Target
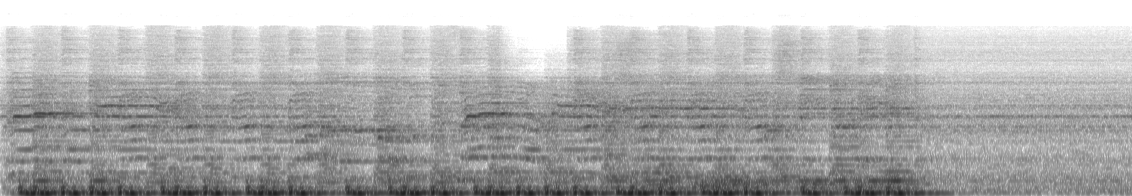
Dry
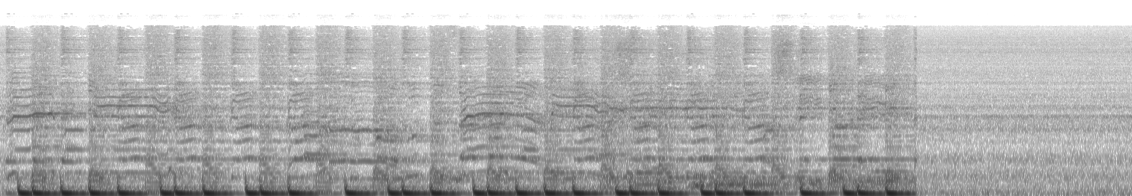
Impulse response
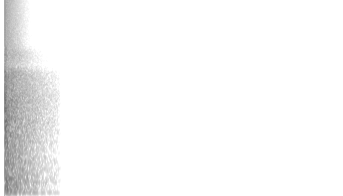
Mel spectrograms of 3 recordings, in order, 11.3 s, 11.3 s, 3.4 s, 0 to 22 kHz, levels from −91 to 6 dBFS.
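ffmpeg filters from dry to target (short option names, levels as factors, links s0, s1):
-filter_complex "[0:a]asettb=1/sr,asplit=3[s0][s1][s2];[s0]atrim=end=4.994[s3];[s1]atrim=start=4.99:end=5.67,asetpts=PTS-STARTPTS,afade=t=in:d=0.004:c=qsin,afade=t=out:st=0.676:d=0.004:c=qsin,lowpass=2800[s4];[s2]atrim=start=5.666[s5];[s3][s4]acrossfade=d=0.004:c1=hsin:c2=qsin[s6];[s6][s5]acrossfade=d=0.004:c1=qsin:c2=hsin[s7];[1:a]atrim=start_sample=2205,asetrate=39249,aresample=44100[s8];[s7][s8]afir=irnorm=-1:irlink=0,volume=0.473"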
